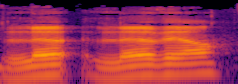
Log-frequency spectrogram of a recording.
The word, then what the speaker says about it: Louisville: and that's in Louisville, Kentucky. Hopefully I said that correctly. – Louisville.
